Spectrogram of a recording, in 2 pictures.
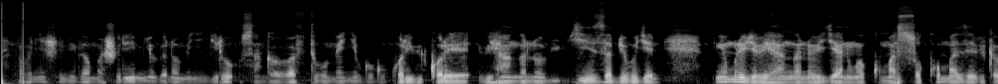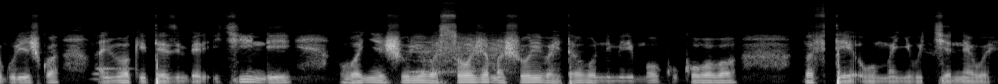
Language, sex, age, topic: Kinyarwanda, male, 25-35, education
